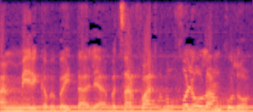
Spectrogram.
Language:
Hebrew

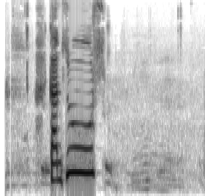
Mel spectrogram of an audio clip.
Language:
Occitan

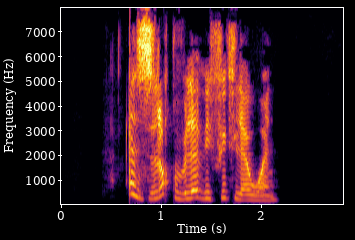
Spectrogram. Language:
Kabyle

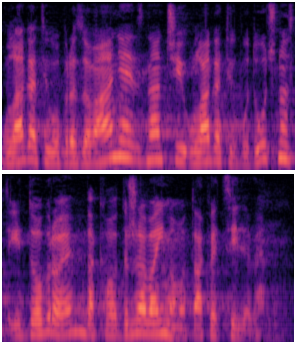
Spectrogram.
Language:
Croatian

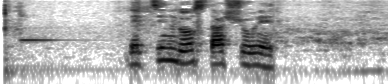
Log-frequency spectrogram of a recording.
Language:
Cameroon Pidgin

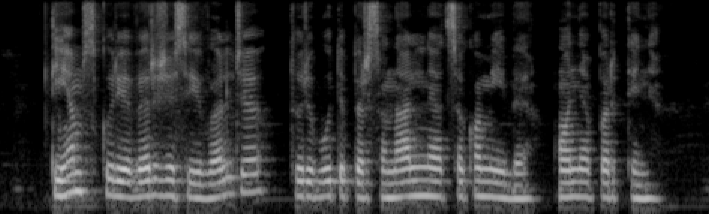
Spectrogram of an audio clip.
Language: Lithuanian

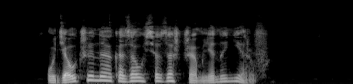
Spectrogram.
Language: Belarusian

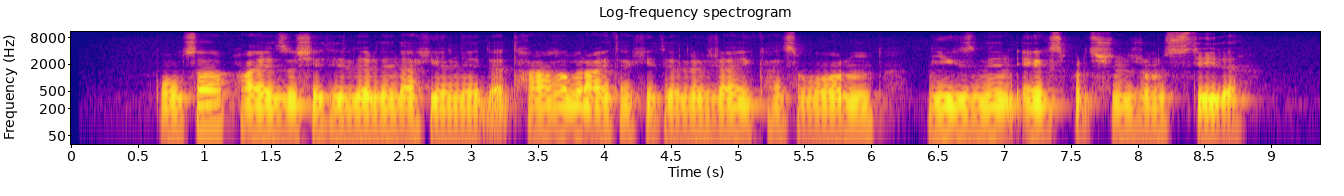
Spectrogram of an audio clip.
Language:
Kazakh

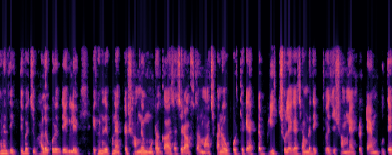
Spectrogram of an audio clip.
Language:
Bangla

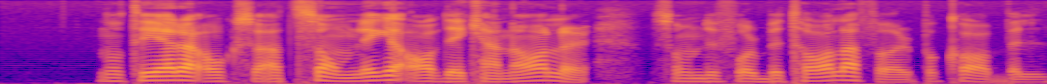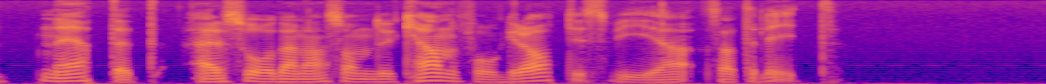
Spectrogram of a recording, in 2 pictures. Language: Swedish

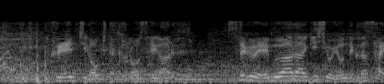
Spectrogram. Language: Japanese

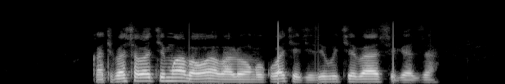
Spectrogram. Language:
Ganda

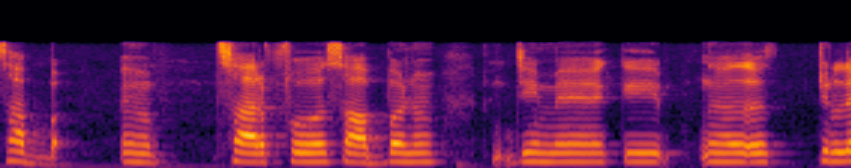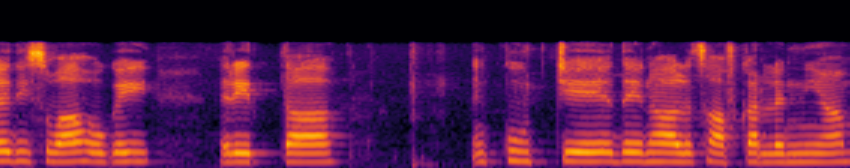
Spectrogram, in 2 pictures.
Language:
Punjabi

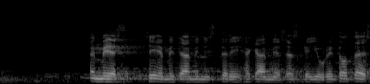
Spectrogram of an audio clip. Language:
Finnish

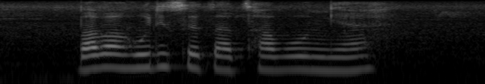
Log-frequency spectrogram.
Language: Southern Sotho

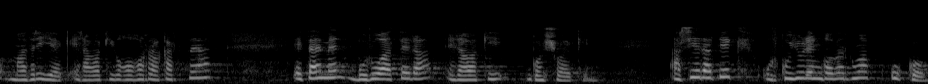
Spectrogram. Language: Basque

